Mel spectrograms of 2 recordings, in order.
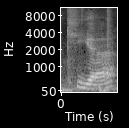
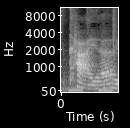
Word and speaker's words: Kia: my name is Kia pronounce Kia not kya you guys wouldn't believe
